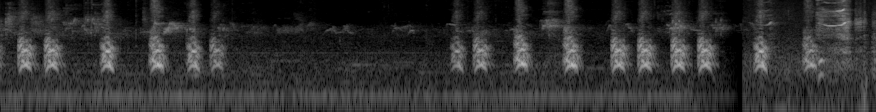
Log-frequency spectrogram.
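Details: Puppies and their mother dog playing a toy battle outdoors: two runs of evenly spaced, sharp mid-pitched barks, about six per run, separated by a quiet pause, with a faint steady hum underneath.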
